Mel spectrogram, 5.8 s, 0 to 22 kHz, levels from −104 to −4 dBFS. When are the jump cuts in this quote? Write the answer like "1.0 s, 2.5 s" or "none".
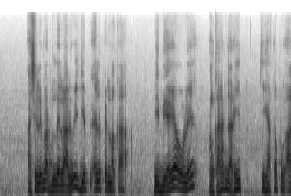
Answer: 4.0 s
